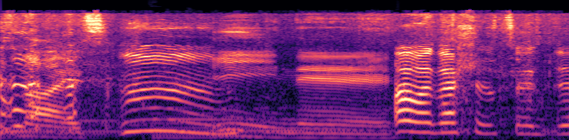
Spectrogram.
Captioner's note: speaking japanese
